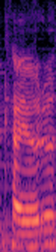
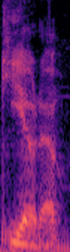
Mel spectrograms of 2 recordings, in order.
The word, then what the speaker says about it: Kyoto: Did you ask about the Coyotto Summit? Yep. Definitely is pronounced Kyoto.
